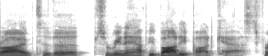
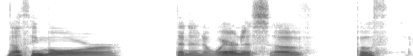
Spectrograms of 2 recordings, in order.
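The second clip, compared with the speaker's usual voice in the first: guided meditation; 3 dB quieter than usual. Acted. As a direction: ease them into calm, unhurried.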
